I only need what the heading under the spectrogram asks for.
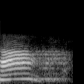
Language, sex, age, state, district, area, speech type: Hindi, female, 45-60, Uttar Pradesh, Mau, urban, conversation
